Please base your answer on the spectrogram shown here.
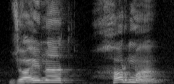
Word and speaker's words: Joynath Sarma: Joynath Sarma, or Horma as it would be pronounced in Assam. So Joynath Horma was accused of having instigated them.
